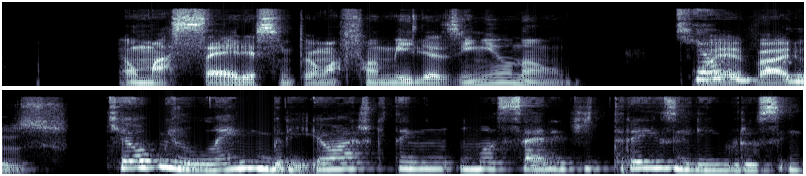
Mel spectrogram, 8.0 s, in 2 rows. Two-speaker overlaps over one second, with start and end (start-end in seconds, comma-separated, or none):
none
